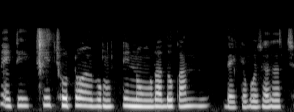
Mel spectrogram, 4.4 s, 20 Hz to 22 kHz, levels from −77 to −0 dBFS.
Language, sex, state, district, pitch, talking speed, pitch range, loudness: Bengali, female, Tripura, West Tripura, 235 Hz, 120 wpm, 225-250 Hz, -16 LUFS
